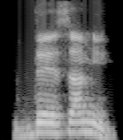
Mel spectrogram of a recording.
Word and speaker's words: des amis: Ahora, si el artículo de y ami están juntos en una oración, voy a tener que decir des amis, ¿ok?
